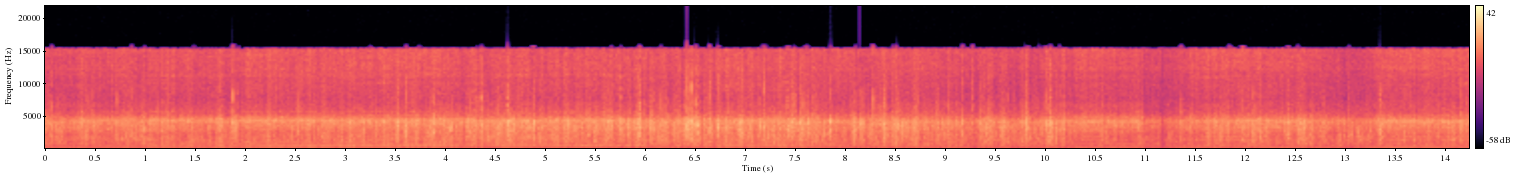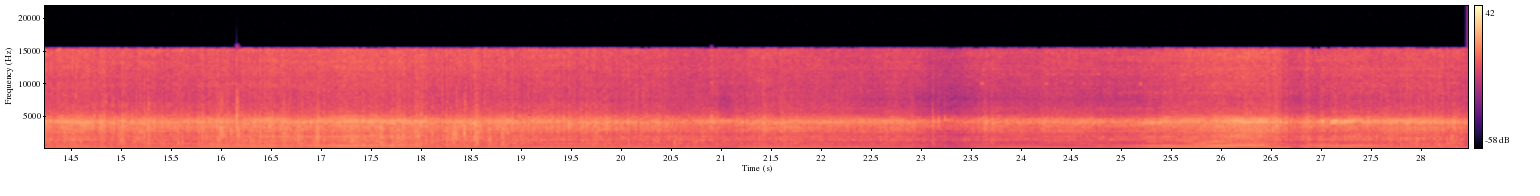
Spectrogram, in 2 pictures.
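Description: Sport motorcycle engine running at a steady cruise under heavy wind rush. The revs dip briefly a few times, then fall for a few seconds about three quarters of the way in before rising again.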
